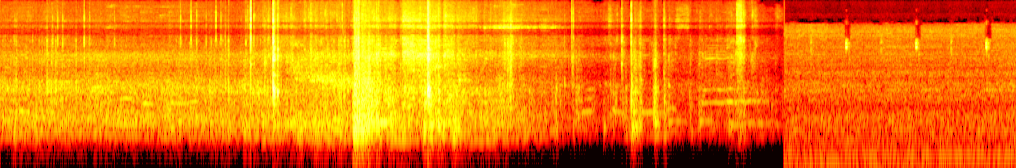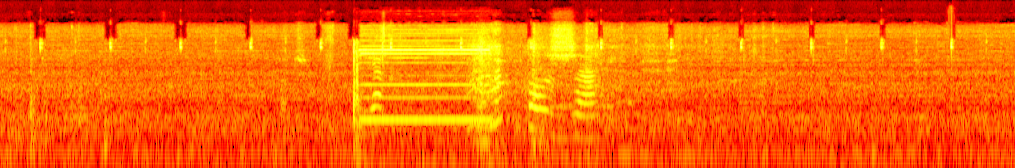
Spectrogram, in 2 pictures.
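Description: Dashcam traffic audio. About three seconds in there is a run of sharp knocks, the loudest sounds here. After a cut comes steady road noise with a light ticking about twice a second, and a car horn sounding for about a second and a half near the middle.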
